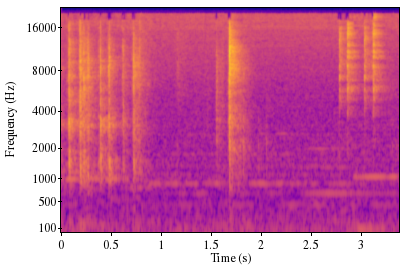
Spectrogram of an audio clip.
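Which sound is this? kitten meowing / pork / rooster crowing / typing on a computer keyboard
typing on a computer keyboard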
